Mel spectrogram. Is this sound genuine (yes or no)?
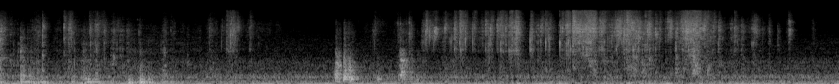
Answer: yes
